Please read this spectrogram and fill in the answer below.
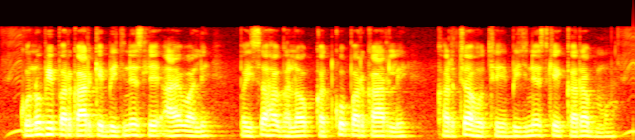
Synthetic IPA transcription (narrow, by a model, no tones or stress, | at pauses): koːnobʱipɾəkaːɾkebɪd͡ʒnesleʔaːeʋaːle | pəɪsaɦəɡʱəlaːokət̪kopəɾəkaːɾle | kʰəɾt͡ʃaɦoːt̪ʰebɪd͡ʒneskekəɾəbmẽ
